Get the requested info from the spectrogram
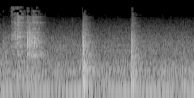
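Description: Glass soda bottle and steel spatulas knocking on the stainless-steel plate of a rolled-ice-cream machine: a short clatter, then two sharp knocks about half a second apart, over a steady low hum.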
